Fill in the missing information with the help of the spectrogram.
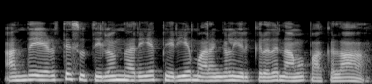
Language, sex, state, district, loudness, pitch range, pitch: Tamil, female, Tamil Nadu, Nilgiris, -14 LUFS, 175-200 Hz, 185 Hz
